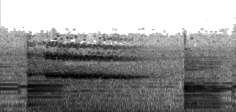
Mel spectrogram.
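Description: A car tyre-screech sound effect over guitar music: one high squeal that starts just after the beginning, falls slightly in pitch and fades out after about a second.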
